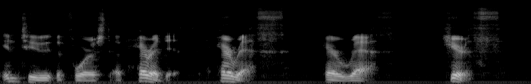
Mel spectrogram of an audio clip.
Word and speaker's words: Hereth: H-E-R-E-T-H. – Hereth, yeah. – Hereth. Kind of like Harris, but with a lisp. Hereth. – So there we go. Mike Tyson was saying it. – Yeah. – Hereth.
